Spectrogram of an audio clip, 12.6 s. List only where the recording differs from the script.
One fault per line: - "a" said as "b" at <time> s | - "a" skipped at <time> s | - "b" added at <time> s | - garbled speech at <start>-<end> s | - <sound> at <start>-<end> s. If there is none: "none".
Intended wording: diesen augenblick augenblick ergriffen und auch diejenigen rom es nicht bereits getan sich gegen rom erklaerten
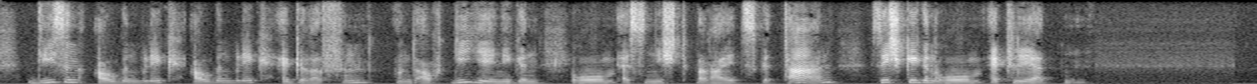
none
